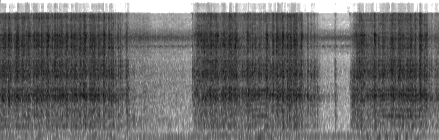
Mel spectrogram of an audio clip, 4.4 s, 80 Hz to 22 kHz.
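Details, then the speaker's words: A Yamaha Mio J fuel-injected scooter that sputters, with fault codes 51, 37 and 46 and a MIL lamp problem. Its busy, rattly idle keeps sagging almost to stalling, then recovers twice; it starts hard and dies when ridden. Cause unconfirmed. "Nah, dia suka mati-mati guys ya, kayak gitu ya. Hidupnya itu agak sulit, kadang-kadang dia tuh hidup ya, seperti itu ya."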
